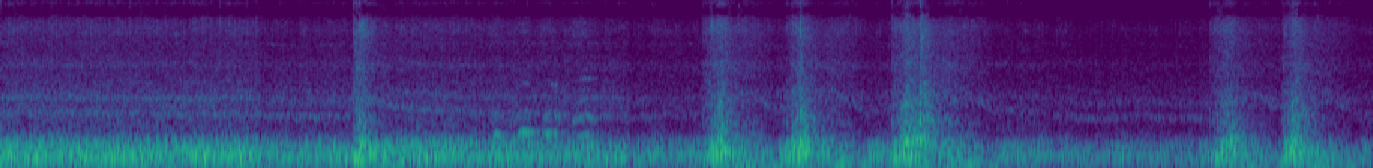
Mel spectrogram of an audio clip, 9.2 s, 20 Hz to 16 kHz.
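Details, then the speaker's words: Rebuilt 2024 Ducati V4 Panigale off-road build, started briefly on open headers, no exhaust. Very loud raw bark with sharp throttle blips rising and falling cleanly; the engine runs strong and normally, untuned. "we should probably start it just once with open headers I won't let it run long because it's very late at night that was so loud"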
